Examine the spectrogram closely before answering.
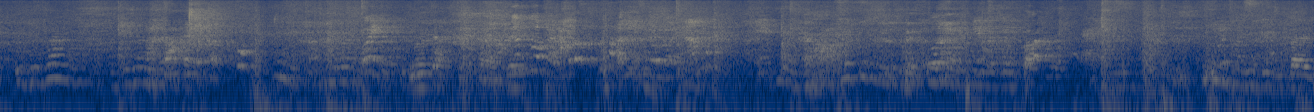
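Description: Children talk and call out in an echoing hall.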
